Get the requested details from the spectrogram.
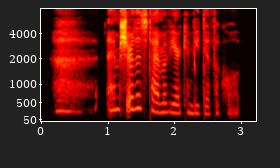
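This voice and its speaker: A high-pitched woman's voice, gentle in tone, with lively intonation. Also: dry, close sound with no echo. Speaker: ASMR roleplay performer. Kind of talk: ASMR roleplay, comforting girlfriend-experience monologue. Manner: soft, gentle, comforting.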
